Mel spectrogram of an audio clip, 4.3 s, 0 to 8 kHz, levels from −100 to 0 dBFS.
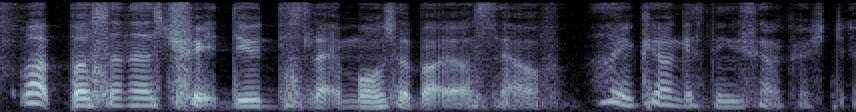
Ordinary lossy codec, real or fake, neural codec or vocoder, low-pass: none; fake; vocoder, 44.1 kHz, 128 mel bands, Pupu-Vocoder; 7.2 kHz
